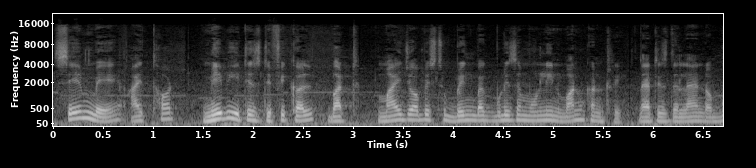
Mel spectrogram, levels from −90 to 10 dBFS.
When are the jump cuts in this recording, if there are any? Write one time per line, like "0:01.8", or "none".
0:01.4
0:03.1
0:05.7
